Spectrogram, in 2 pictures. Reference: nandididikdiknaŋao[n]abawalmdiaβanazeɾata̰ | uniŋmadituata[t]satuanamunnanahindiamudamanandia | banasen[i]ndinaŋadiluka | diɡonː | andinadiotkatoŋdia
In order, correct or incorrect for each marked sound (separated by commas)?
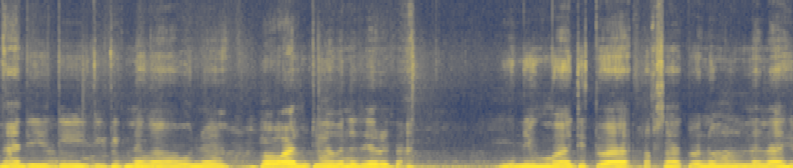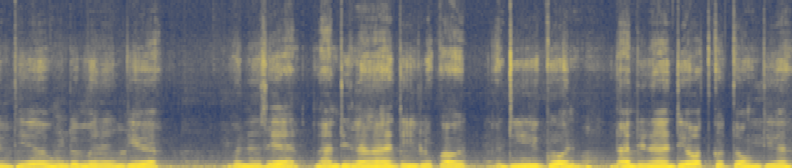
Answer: correct, incorrect, incorrect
